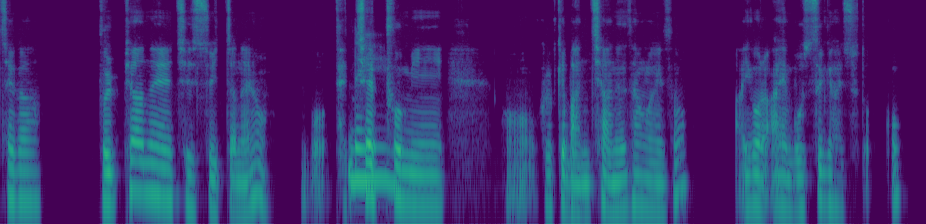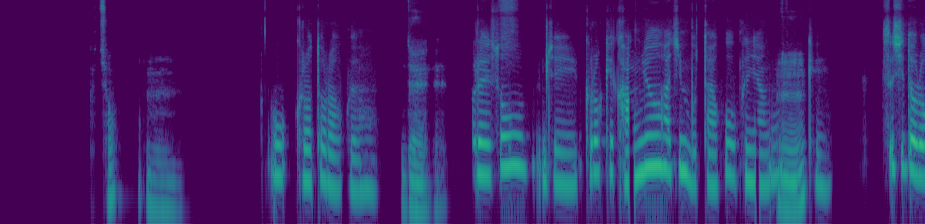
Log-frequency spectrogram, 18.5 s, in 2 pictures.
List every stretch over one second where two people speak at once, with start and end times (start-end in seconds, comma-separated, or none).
none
